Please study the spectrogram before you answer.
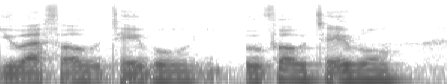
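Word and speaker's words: ufotable: how you say it, UFO table. It's pronounced UFO. But yeah, it says UFO and then table is the rest of it. I just don't know how you say it within the context.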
